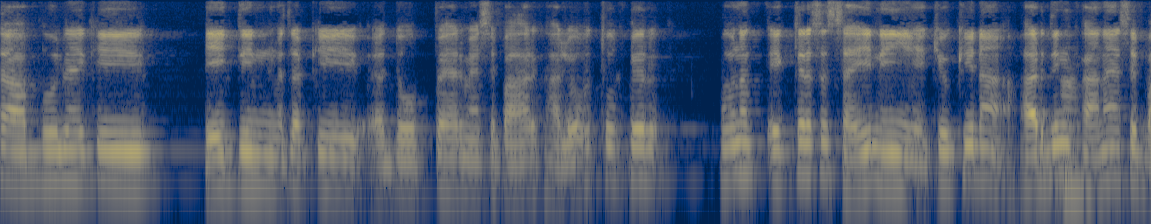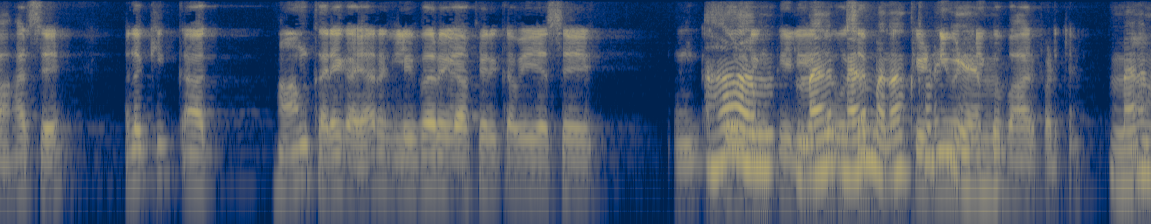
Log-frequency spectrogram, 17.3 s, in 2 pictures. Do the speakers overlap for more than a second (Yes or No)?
Yes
